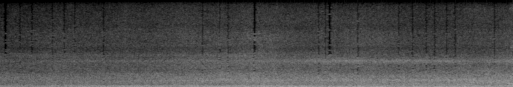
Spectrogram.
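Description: Street traffic, with cars passing and a SEPTA PCC streetcar approaching on the Girard Avenue line, the running noise building steadily louder as the streetcar draws near.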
